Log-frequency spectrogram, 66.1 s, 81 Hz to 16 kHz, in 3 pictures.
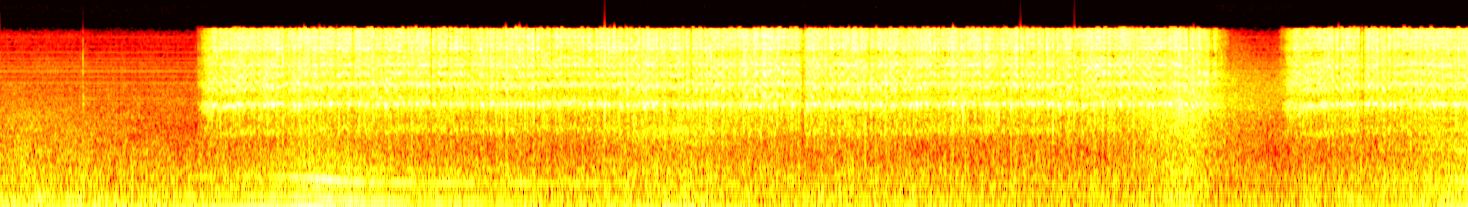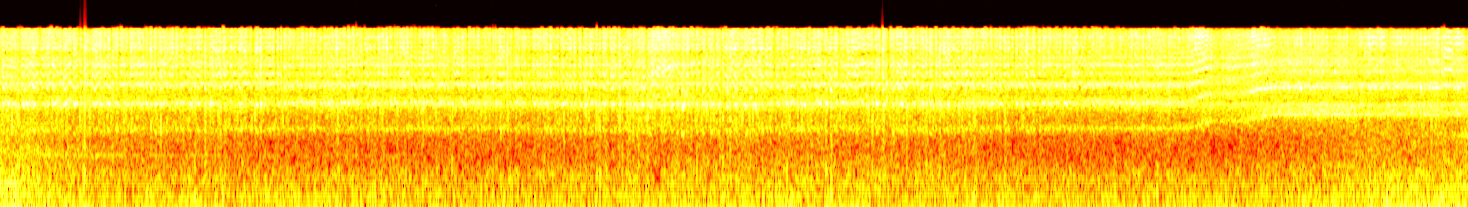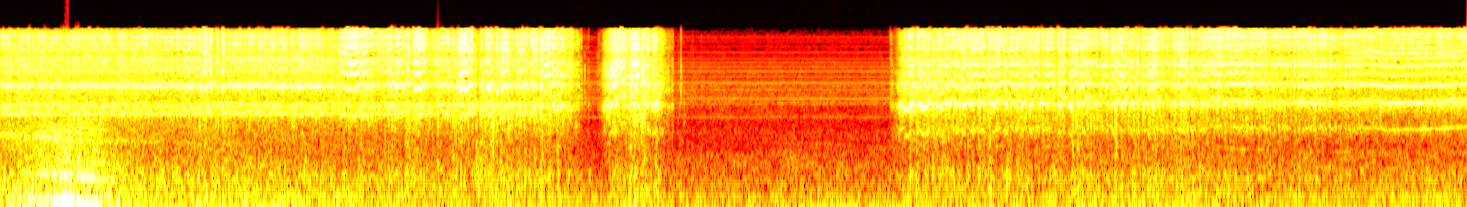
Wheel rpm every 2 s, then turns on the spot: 0, 100, 160, 160, 160, 160, 160, 160, 120, 90, 160, 160, 160, 160, 160, 160, 160, 160, 160, 160, 210, 230, 230, 230, 230, 230, 110, 10, 10, 150, 160, 160, 160.
none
